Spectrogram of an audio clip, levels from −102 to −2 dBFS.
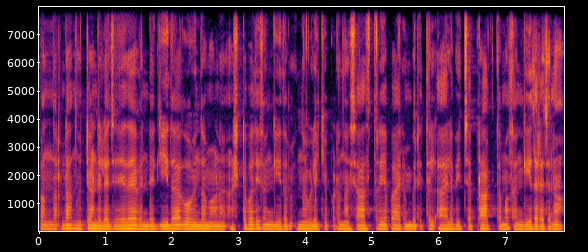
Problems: none marked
